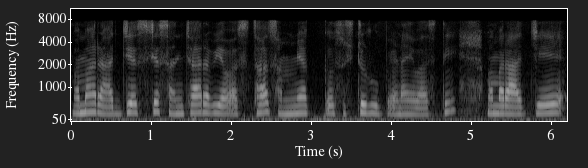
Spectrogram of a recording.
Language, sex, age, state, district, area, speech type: Sanskrit, female, 18-30, Andhra Pradesh, Visakhapatnam, urban, spontaneous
